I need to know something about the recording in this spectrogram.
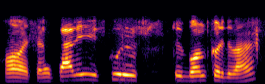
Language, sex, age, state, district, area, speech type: Odia, male, 18-30, Odisha, Malkangiri, urban, conversation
